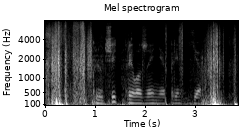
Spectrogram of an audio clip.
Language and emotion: Russian, neutral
